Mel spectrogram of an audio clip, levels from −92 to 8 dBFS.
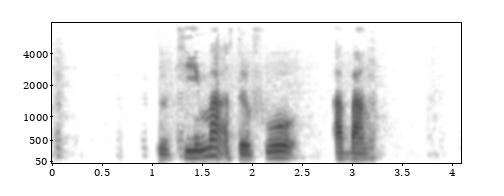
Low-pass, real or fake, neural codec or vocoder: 7.2 kHz; real; none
